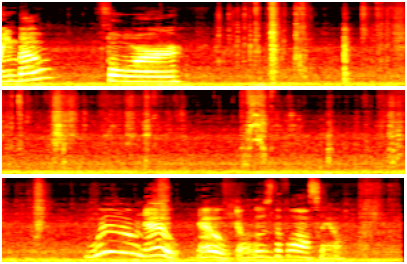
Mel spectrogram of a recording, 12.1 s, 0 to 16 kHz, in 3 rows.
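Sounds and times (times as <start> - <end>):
steady low hum: 0.0 - 12.0
paper and packaging rustling: 2.2 - 6.0.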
